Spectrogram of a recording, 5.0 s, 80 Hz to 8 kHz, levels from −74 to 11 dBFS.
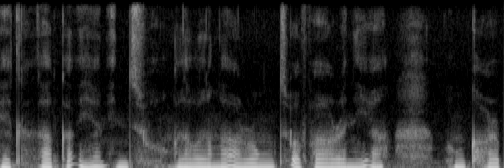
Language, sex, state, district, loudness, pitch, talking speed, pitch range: Mizo, female, Mizoram, Aizawl, -15 LUFS, 190 Hz, 200 wpm, 185-200 Hz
